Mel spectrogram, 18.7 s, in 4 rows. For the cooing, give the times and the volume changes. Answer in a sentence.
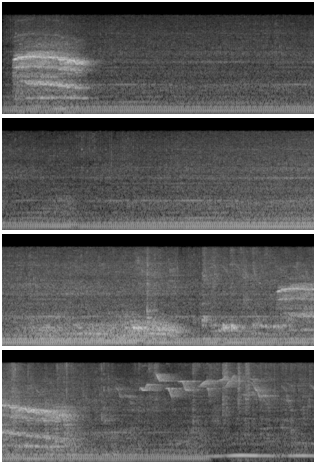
You can hear the cooing from 9.6 to 18.6 s, getting quieter.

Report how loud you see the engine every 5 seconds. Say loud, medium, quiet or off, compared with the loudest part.
medium, loud, loud, loud.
